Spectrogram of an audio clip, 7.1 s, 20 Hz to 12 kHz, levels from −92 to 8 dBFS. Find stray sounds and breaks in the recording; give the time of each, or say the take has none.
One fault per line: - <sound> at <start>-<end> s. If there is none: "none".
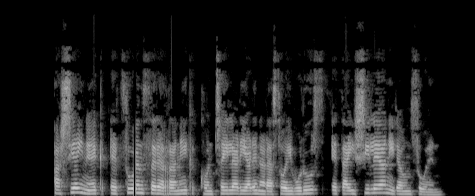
- dropout at 2.0-2.0 s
